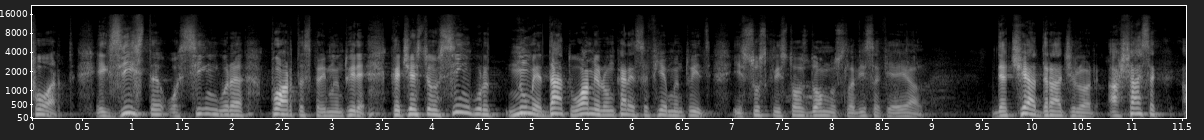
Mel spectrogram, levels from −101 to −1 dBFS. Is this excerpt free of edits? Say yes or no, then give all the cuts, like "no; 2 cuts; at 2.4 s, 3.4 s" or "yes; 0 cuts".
yes; 0 cuts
